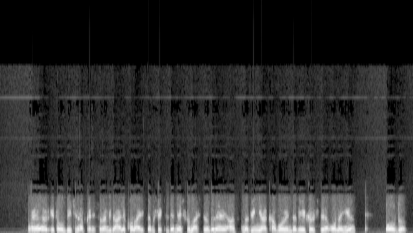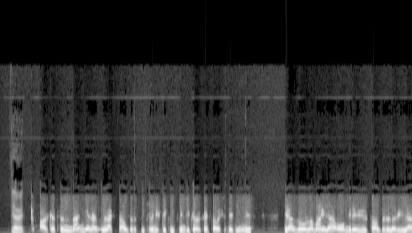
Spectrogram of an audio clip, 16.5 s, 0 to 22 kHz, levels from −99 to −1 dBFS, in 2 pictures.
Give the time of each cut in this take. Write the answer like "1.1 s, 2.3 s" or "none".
none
